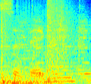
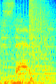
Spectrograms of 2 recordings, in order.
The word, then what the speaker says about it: Sevigny: A lot of people know me as Sevigny, which is right too, but we pronounce it Sevigny. Sevigny. Okay. Yeah, it's Sevigny. Free as possible.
